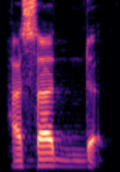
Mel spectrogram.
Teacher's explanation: Nah, ini adalah qalqalah kubro namanya. Cara membacanya itu harus memantulkan huruf qalqalah dengan benar-benar jelas, besar dan tebal.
